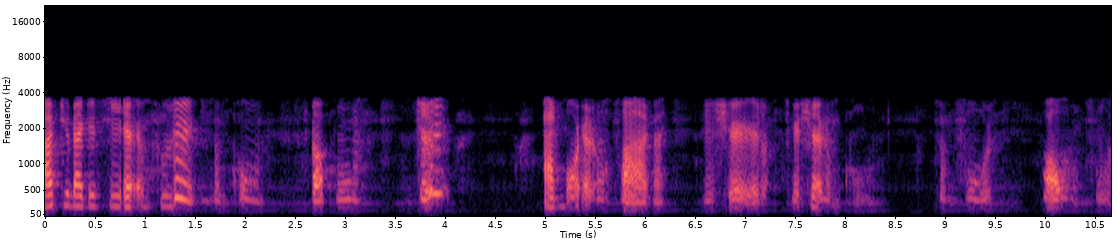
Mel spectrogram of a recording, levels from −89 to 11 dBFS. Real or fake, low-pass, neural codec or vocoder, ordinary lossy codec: fake; 3.6 kHz; autoencoder, 22.05 kHz, a latent of 192 numbers a frame, VITS, trained on one speaker; none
